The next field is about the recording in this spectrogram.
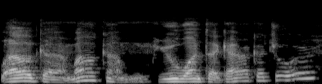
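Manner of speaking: voice of a ghoul-like creature. Retelling how a ghoul creature greets visitors as they come up, in a ghoulish creature voice. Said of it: "some type of like ghoulish looking".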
